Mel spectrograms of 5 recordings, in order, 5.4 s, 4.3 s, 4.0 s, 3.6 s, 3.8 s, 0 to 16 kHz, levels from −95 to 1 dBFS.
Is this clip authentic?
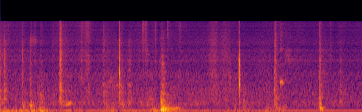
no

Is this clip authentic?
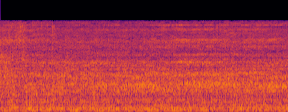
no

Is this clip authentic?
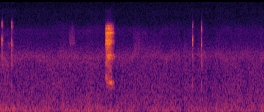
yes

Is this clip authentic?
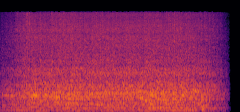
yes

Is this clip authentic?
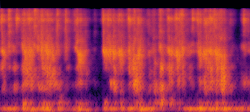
no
